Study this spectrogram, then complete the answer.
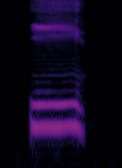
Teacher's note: The first character E is a high flat first tone.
